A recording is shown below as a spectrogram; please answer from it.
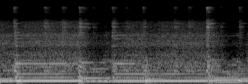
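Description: A band with two guitars and a drum kit playing: held guitar chords that change every half second or so, over steady drum and cymbal hits.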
